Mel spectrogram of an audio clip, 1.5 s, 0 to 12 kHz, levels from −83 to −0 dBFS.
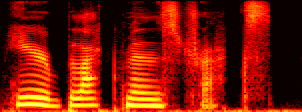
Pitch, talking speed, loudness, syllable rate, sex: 205 Hz, 160 wpm, -17 LUFS, 3.9 syllables/s, female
